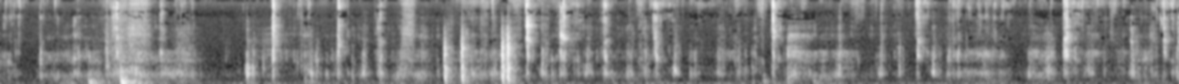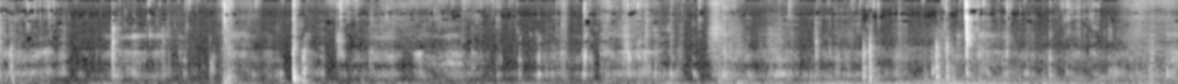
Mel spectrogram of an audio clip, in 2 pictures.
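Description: Close-miked chewing and mouth sounds of a person eating pounded yam with spinach sauce by hand, with irregular wet clicks throughout.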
